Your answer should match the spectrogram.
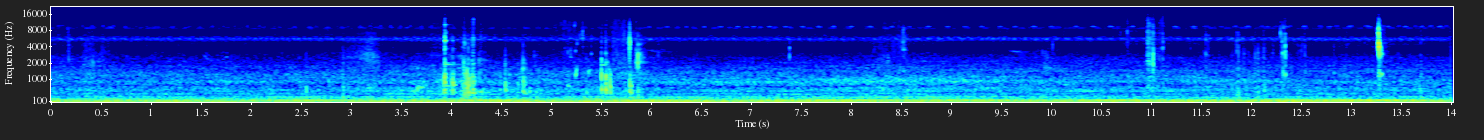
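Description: Quiet handling sounds: a few faint clicks and scrapes as a kitchen knife cuts a wedge from a halved ripe persimmon, over a steady low hum.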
